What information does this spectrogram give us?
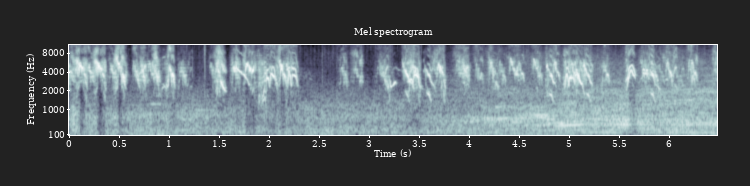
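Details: Several sparrows flocking for food at a Tenmangu shrine in late December 2022, chirping busily: continuous overlapping high chirps and twitters in fast succession, with faint low rumble behind.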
